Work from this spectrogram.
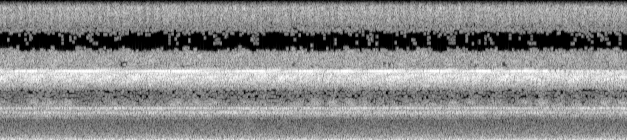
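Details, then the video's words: Crickets trill through a summer evening while a white-tailed doe and her spotted fawn eat hay, grasshoppers joining in. A steady, unbroken shrill drone stacked in several high bands holds without pause throughout, with faint low rumble beneath. "Summer Evening with Cricket and Grasshopper Sounds"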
